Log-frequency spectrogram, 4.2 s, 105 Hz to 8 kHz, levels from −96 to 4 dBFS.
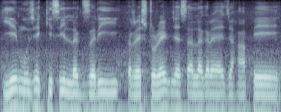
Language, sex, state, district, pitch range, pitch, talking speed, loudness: Hindi, male, Chhattisgarh, Raipur, 105-115 Hz, 110 Hz, 155 wpm, -14 LUFS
